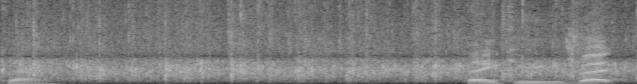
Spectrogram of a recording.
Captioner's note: audience applauds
